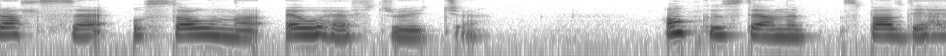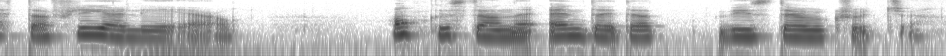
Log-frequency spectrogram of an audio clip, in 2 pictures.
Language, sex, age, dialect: Faroese, female, 15-35, Norðurstreymoy/Eysturoy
